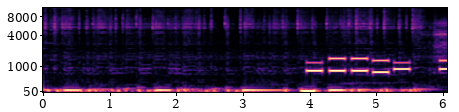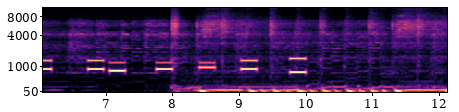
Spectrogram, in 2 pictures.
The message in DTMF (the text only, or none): 46627 8 84 7 * 8 3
